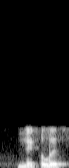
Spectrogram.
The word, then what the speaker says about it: Nicholas: Nicholas Jimenez.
